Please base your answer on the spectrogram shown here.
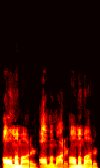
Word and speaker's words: alma mater: ] l in there there's not Al it's alma mater alma mater alma mater it's all so there's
